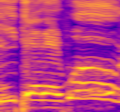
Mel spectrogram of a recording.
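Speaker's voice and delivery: very high excited woo; cheering. Retold or imitated. Pranksters celebrate the carjack with a high whoop.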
